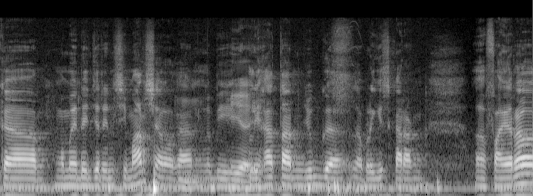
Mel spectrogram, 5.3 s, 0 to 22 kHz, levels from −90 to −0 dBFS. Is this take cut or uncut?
uncut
